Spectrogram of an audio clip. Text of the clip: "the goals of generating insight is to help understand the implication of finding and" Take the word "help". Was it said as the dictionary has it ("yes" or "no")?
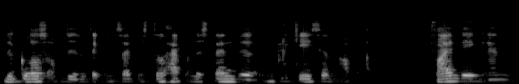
no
